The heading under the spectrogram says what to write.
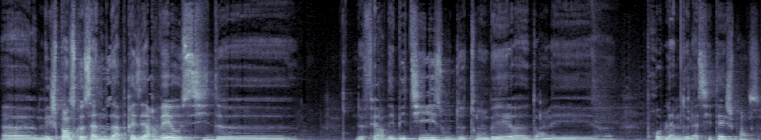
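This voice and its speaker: The voice has a dark, mellow tone with ordinary pitch variation. Room echo is audible. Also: woman. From France, Sevran (Seine-Saint-Denis). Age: 40s. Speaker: project manager in international relations. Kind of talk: interview conversation.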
